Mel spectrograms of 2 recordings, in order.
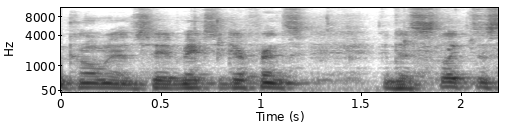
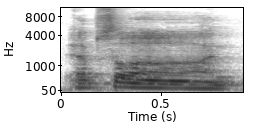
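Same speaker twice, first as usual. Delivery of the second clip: usual speaking voice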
